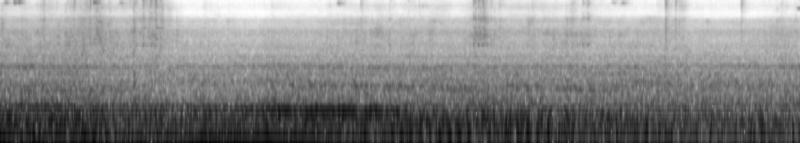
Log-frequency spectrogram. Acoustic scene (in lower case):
bus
